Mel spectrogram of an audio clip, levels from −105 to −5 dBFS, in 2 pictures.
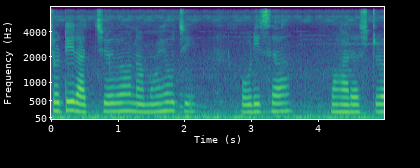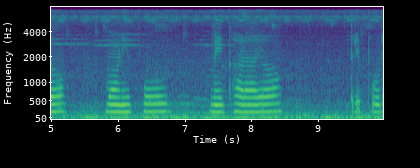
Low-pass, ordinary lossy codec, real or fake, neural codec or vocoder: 7.2 kHz; none; real; none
